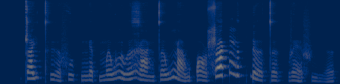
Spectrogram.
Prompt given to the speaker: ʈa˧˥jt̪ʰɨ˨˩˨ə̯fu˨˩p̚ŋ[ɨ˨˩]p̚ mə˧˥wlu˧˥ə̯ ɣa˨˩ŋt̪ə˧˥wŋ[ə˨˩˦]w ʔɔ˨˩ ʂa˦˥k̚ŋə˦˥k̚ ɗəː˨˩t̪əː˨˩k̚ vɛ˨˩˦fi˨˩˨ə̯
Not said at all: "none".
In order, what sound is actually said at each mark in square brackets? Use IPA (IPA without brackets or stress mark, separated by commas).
ɛ˨˩, a˨˩˦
